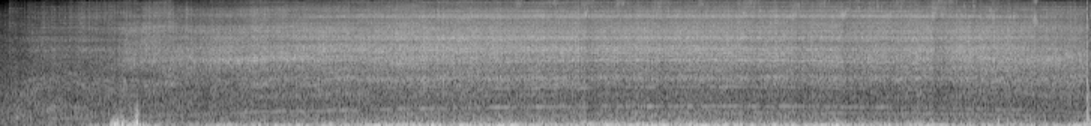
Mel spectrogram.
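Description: Zip-line trolley pulleys running along the steel cable at speed: a loud whirring hiss that builds after a knock about a second in and then holds steady, with a faint whine that rises a little and sinks again as the rider speeds up and slows. Wind rumbles on the moving microphone underneath.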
